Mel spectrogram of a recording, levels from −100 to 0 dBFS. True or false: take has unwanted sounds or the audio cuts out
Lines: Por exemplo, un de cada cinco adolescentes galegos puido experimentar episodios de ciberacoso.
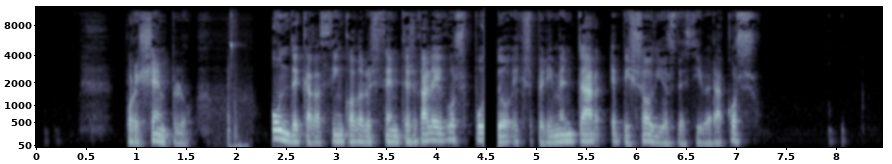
true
